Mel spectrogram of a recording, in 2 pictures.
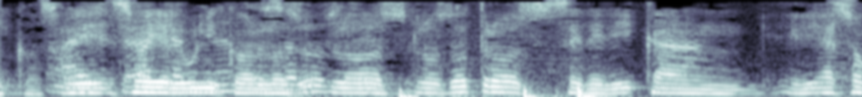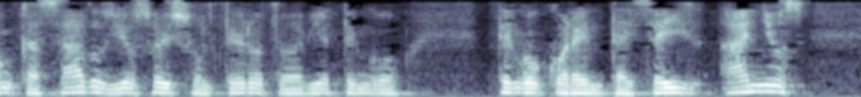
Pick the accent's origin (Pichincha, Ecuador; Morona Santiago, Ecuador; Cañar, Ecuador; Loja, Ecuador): Pichincha, Ecuador; Tumbaco; nosotros somos originarios de acá del cantón Quito, de parte de papá. Somos de Tumbaco, Pifo, en lo que es las comunidades de La Cocha.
